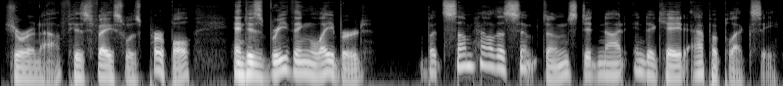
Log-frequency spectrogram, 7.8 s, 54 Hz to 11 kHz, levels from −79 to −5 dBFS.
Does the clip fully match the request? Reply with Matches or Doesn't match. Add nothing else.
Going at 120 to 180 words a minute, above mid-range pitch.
Doesn't match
